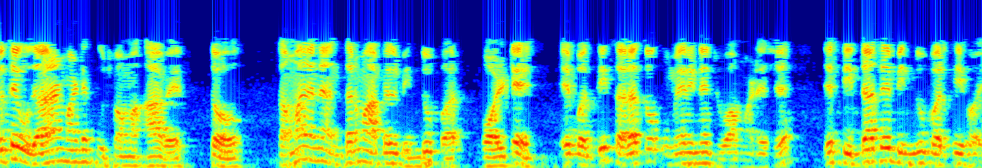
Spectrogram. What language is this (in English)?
Gujarati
